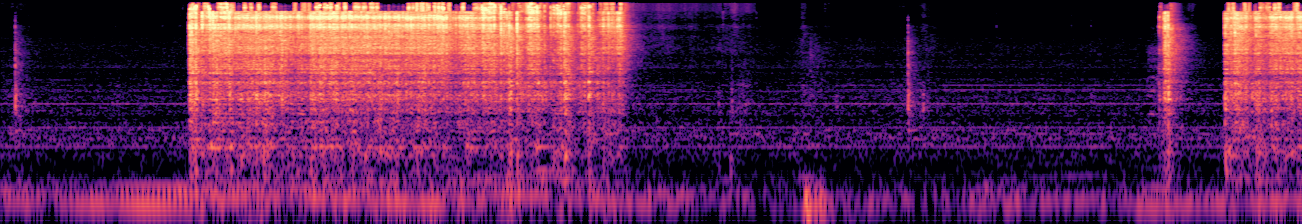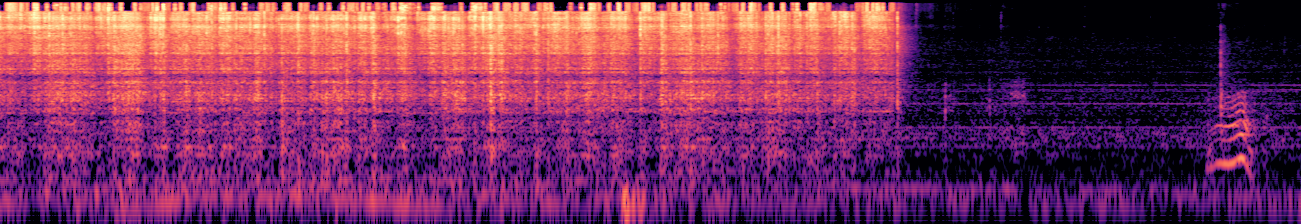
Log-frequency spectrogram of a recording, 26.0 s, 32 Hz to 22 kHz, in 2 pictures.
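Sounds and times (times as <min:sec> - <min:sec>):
welding arc crackling: 0:01.9 - 0:06.5, 0:11.6 - 0:22.2.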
